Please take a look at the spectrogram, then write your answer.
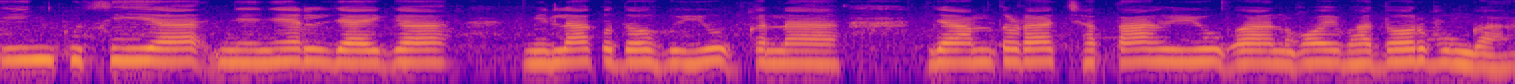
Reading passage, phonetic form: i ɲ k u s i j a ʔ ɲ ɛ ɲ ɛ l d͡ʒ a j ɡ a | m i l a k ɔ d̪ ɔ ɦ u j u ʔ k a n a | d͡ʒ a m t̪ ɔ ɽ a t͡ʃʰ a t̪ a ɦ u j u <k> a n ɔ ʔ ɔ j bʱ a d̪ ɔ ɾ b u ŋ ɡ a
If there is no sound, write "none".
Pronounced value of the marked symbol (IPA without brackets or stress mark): ʔ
